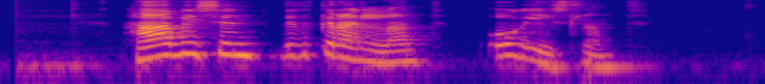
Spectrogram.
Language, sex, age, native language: Icelandic, female, 50-59, Icelandic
